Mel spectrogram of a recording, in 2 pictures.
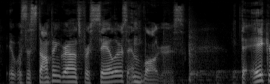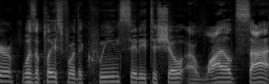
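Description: A man with a plain, everyday voice, ordinary pitch movement and a fairly slow pace. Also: fairly high pitch for a man, quiet background. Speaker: podcast co-host.

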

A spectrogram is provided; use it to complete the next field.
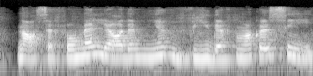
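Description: At a moderate pace, a woman with a normal speaking voice talks at a medium pitch with fairly even intonation. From Brazil. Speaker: flight attendant. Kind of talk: casual chat.

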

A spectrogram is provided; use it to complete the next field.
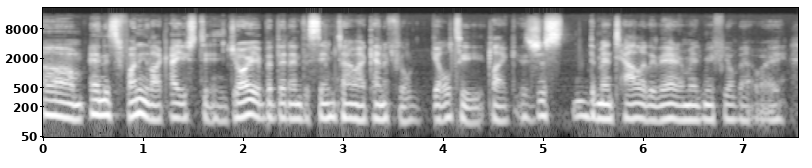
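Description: Fairly quick pace from a man at medium pitch, monotone, flat intonation, very clean recording with a silent background. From Middle East. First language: Arabic. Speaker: podcast host. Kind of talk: casual chat.

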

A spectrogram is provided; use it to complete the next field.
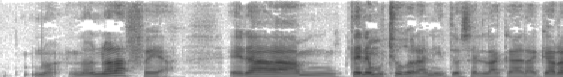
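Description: Animated in tone, a woman talks very fast at a fairly low pitch with ordinary pitch variation. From Andalusia, Cádiz. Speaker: podcast co-host. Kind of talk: casual chat. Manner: animated, frequent laughter.

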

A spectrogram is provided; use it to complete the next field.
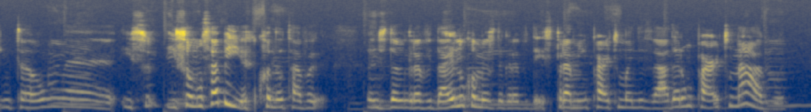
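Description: A high-pitched woman's voice over music in the background. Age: 20s. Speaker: podcast co-host, expectant mother. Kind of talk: casual chat.

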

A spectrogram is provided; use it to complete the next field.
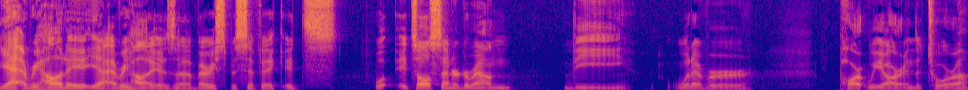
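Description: In an American accent, the speaker talks at a moderate pace with lively intonation and long, frequent pauses, in a very clean, dry, close recording with no echo and a silent background. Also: man, very deep, low pitch for a man. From New Jersey. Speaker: comedian. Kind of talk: casual chat.

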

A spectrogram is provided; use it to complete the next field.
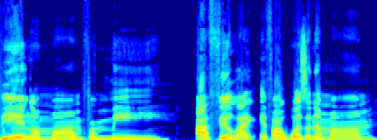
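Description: A woman with a New York accent speaks at a fairly low pitch on a very clean recording with a silent background. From Brooklyn, New York. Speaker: dance teacher. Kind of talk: casual chat.

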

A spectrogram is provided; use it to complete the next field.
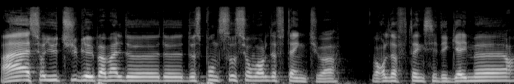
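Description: A high-pitched man at a moderate pace with fairly even intonation, on a very clean recording with a silent background. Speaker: livestream host. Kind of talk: casual chat. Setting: home livestream.

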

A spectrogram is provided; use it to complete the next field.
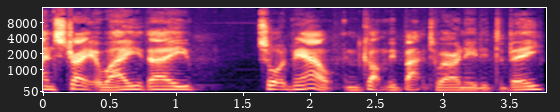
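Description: Recorded very cleanly with a silent background, a man with an English accent speaks at a very fast pace. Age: 30s. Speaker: gaming content creator. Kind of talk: interview.

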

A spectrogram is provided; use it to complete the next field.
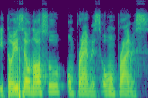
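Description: A man with a Bahian accent at a moderate pace and ordinary pitch variation. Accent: Bahian Brazilian Portuguese. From Bahia, Brazil (Salvador). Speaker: software engineer. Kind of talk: podcast interview.

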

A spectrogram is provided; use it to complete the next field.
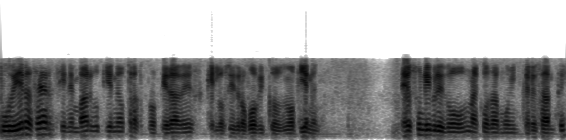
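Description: Over noticeable background noise, a man speaks at a moderate pace with medium pitch. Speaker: regional sales and marketing manager. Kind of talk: interview. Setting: phone call. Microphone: traditional telephone line audio.

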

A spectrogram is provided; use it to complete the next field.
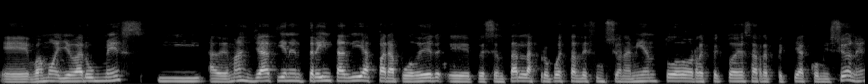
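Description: Against a quiet background, a man talks at a moderate pace with hardly any pauses, his fairly high voice carrying a dark, mellow tone and fairly even intonation in a dry, close sound with no echo. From Chile, Coquimbo region. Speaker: podcast co-host, constitutional commentator. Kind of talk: casual explanatory chat.

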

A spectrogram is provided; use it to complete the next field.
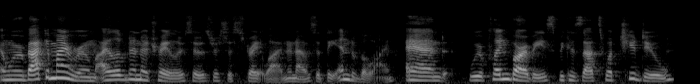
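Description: A woman's very fast, medium-pitched speech with an American accent, very wide pitch swings and hardly any pauses. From US South. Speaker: podcast co-host. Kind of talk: casual chat.

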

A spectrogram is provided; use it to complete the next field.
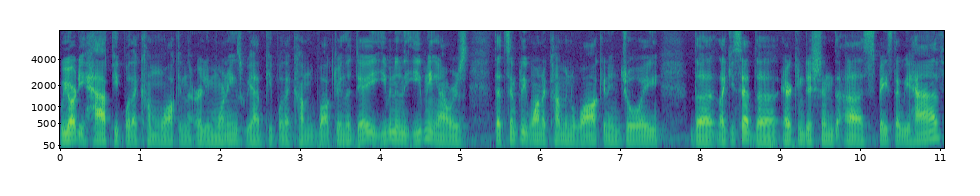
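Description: A man with an American accent speaks at a very fast pace and a medium pitch. His intonation stays fairly even over a quiet background. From Texas, Southside Fort Worth. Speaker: mall marketing coordinator. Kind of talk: casual interview.

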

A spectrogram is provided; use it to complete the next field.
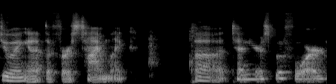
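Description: Her voice is bright and sharp, with vocal fry. The woman speaks at a moderate pace and a medium pitch. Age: 20s. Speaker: climate activist. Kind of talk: interview conversation.

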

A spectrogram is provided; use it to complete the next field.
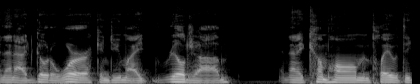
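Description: In a very clean recording with a silent background, a man talks at a fairly quick pace. He has a fairly low pitch, fairly even intonation and a plain, everyday voice. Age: 40s. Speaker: podcast host and author. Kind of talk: casual chat.

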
